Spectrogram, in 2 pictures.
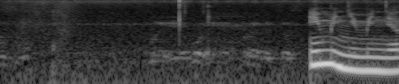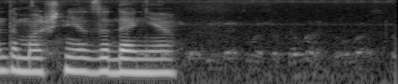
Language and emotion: Russian, neutral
